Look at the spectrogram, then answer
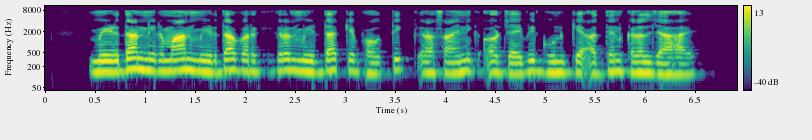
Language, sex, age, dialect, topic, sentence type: Magahi, male, 18-24, Southern, agriculture, statement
